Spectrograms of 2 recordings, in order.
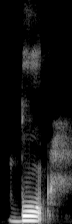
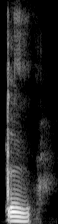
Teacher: In the following sets of monosyllables, the first contains a plain or plosive B, and the second contains a glottalized B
